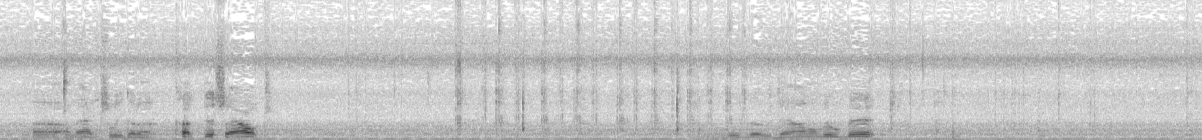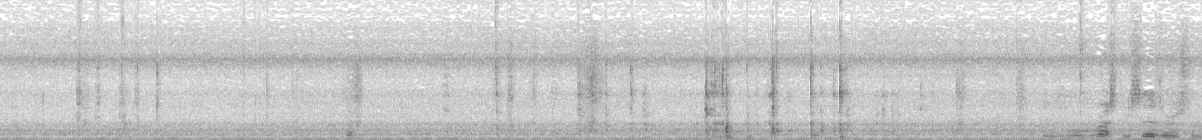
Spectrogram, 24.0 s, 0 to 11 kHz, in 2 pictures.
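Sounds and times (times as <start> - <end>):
machine hum: 0.0 - 24.0
small objects clicking and tapping: 4.3 - 7.5.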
